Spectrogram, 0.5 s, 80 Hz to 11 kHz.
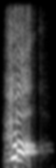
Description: Isolet-Vox_Attack2_kr.wav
